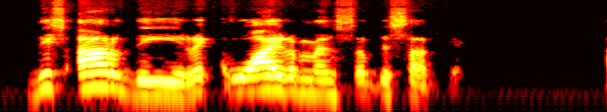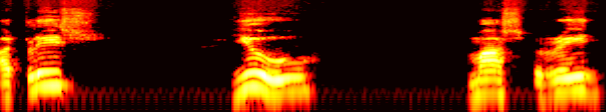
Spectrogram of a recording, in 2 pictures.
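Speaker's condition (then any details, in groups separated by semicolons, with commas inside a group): No condition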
